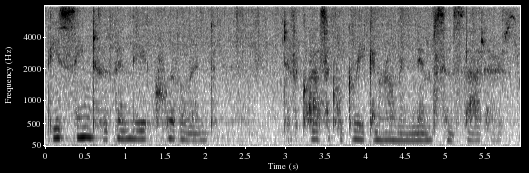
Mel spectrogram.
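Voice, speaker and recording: A woman's voice: sits low, normal speed. Whispering woman narrator over heavy rain. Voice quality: breathy, unvoiced whisper. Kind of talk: whispered ASMR reading of dark history. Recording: steady loud rain noise over voice. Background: rain and thunder.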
